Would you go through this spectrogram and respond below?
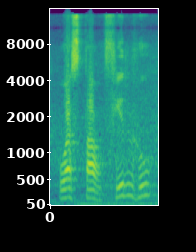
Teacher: اس را کو ہم باریک پڑھیں گے اس لیے کہ اس سے پہلے والے حرف پا کے نیچے زیر ہے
